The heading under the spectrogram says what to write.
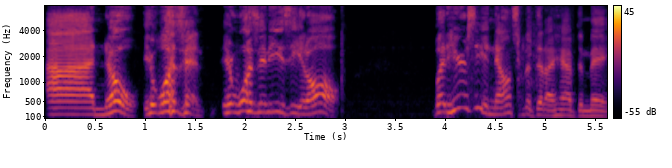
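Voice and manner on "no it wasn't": slow, firm, insistent, weighted, emphatic delivery. Imagining the judges' answer about choosing the winners, in a loud, emphatic voice. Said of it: "in a very loud, emphatic voice".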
